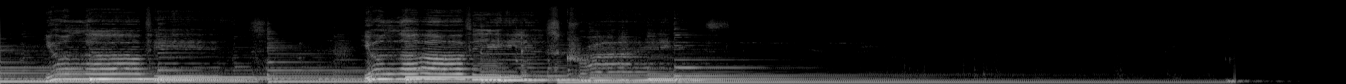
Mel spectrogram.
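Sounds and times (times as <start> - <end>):
lullaby: 0.2 - 9.0.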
